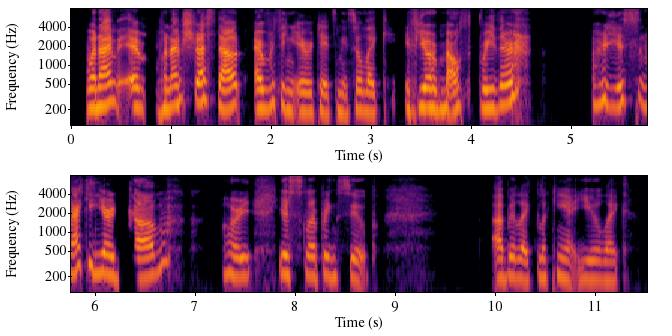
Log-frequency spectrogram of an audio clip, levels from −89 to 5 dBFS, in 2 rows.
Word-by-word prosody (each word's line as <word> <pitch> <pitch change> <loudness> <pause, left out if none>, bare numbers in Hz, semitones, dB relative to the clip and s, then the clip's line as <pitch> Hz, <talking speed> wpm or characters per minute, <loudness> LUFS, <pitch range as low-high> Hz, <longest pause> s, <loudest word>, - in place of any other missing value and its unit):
When 220 +1 +4
I'm 245 +4 +8
in 270 -6 +3
when 220 +4 -1
I'm 235 +4 +6
stressed 270 -2 +3
out, 210 +3 +7
everything 210 0 +1
irritates 180 -2 -3
me, 175 -3 -7
so 200 +4 -4
like, 185 -2 -4 0.2
if 200 -4 -7
you're 220 0 +5
a - - +2
mouth 210 0 0
breather, 215 +5 +3 0.8
or 245 - -6
you're 240 -4 0
smacking 275 0 -2
your 230 -2 +3 0.2
gum, 210 - 0 0.5
or 210 -3 -4 0.4
you're 220 -1 0
slurping 205 -1 -5
soup, 190 0 -9 1.2
I 190 - -1
be, 205 +1 -5
like, 180 -2 -5
looking 190 +1 -8
at 180 - -10
you, 180 -1 -9
like, 170 -1 -11
215 Hz, 170 wpm, -21 LUFS, 190-235 Hz, 1.2 s, I'm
